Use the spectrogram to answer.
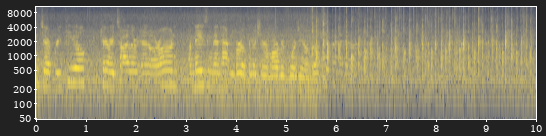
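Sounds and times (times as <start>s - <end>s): people applauding: 5.5s - 10.0s.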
